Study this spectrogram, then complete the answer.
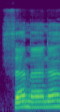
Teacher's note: ثمنا میں سا کو باریک ادا کریں گے، نون کے اوپر تنوین غنہ کریں گے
